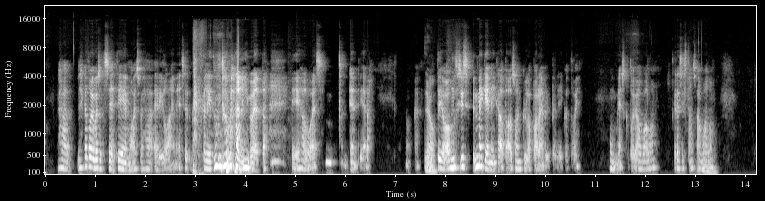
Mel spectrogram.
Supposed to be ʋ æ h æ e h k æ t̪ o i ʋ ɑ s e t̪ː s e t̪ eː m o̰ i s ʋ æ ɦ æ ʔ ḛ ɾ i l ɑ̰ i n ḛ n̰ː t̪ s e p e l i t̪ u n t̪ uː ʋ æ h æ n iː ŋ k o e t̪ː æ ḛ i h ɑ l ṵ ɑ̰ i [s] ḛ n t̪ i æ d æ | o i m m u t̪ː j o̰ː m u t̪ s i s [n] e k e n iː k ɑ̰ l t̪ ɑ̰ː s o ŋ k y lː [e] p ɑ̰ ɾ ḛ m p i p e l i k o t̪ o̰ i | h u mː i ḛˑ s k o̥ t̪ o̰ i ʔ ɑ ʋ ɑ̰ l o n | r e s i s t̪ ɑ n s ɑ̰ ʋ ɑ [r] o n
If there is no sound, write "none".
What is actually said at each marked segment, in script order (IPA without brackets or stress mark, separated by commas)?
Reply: s, m, æ, l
